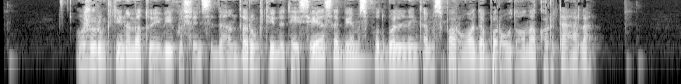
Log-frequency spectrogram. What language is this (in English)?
Lithuanian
